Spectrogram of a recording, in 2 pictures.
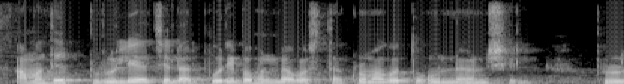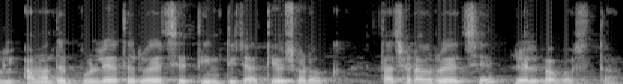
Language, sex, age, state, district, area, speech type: Bengali, male, 30-45, West Bengal, Purulia, urban, spontaneous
